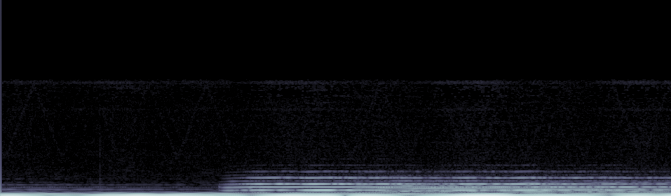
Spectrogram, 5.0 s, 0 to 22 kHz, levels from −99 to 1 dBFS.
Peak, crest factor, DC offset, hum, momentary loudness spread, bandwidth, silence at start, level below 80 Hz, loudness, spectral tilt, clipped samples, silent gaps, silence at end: -8 dBFS; 12 dB; under 0.1%; none; 9 LU; 2.2 kHz; 0 s; -46 dBFS; -20 LUFS; -13.5 dB/octave; under 0.1%; none; 0 s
